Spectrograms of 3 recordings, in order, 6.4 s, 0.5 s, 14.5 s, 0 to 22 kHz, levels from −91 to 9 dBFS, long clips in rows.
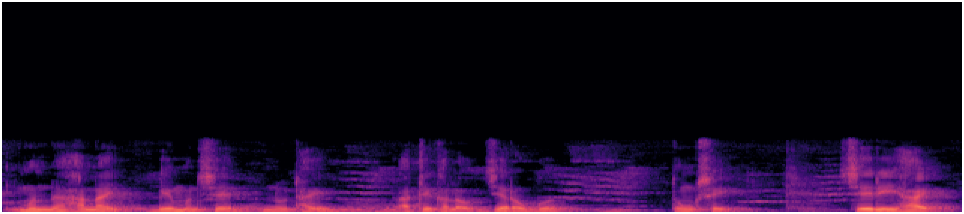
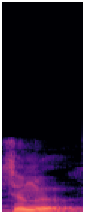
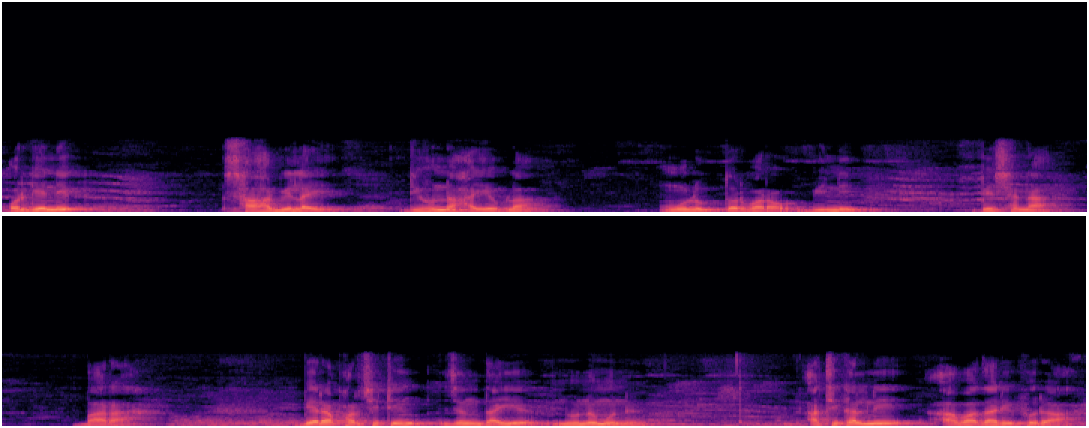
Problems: none marked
